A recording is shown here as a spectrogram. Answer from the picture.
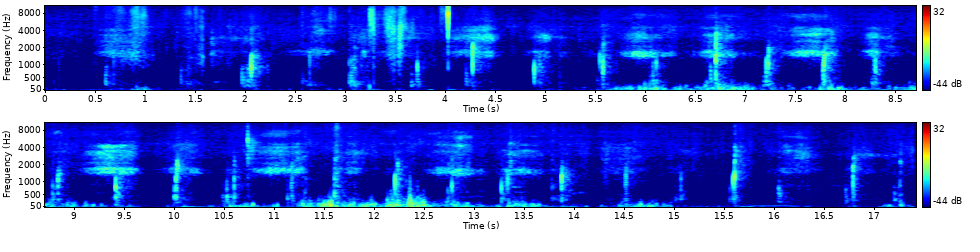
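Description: Footsteps on a cobblestone lane, about two steps a second, with bouts of low rumble partway through.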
